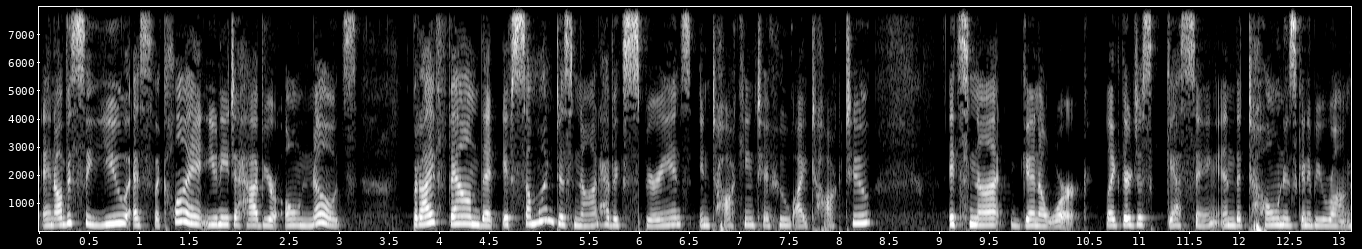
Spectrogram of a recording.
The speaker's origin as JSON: {"language": "English", "region": "West Coast", "country": "United States", "said": "I'm from the West Coast"}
